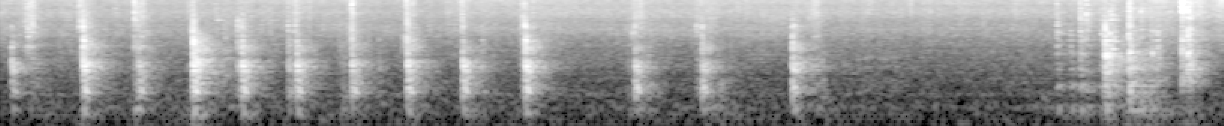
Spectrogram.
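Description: Chef's knife chopping a green bell pepper on a plastic cutting board: about fifteen quick strikes, roughly three a second, stopping about five seconds in. A short clatter follows near the end.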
